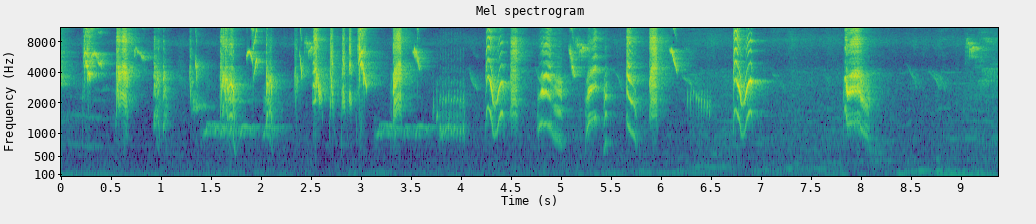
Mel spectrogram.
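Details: Long-tailed shrike singing energetically in the morning, showing off its repertoire of learned material: a dense run of varied harsh chattering notes, short squeaks and a few sharp whistled upslurs, with steady low hum underneath.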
